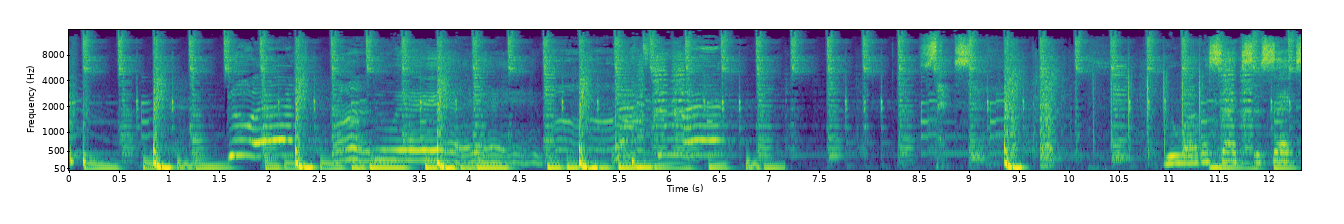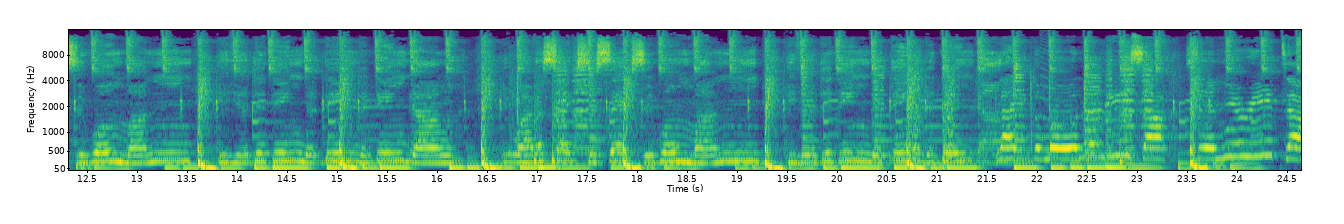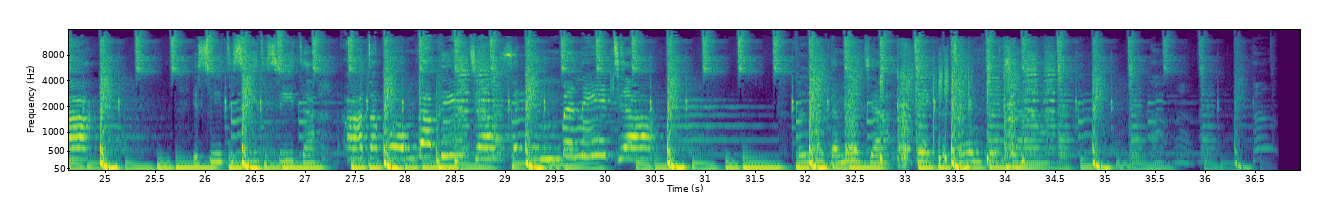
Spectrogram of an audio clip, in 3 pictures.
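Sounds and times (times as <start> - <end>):
bass: 0.1 - 7.2, 11.3 - 36.9.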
